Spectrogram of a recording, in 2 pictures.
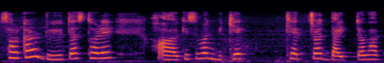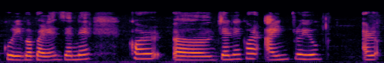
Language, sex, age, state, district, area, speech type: Assamese, female, 18-30, Assam, Udalguri, rural, spontaneous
